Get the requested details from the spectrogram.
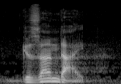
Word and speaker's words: Gesundheit: In the German, it's, how do you say it? Gesundheit, right?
